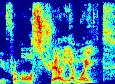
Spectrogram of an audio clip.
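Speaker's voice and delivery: terrible put-on high-pitched Australian accent. Joking about Austria versus Australia, asking in a bad Australian accent. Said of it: "That was the worst Australian accent I could have mustered".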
